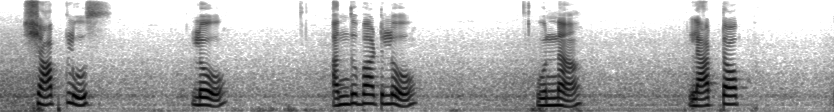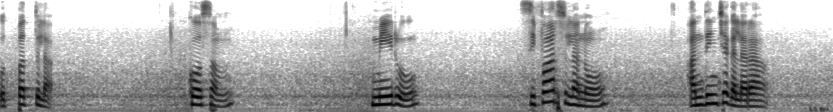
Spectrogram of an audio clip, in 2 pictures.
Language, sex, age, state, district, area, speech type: Telugu, female, 45-60, Andhra Pradesh, Eluru, urban, read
